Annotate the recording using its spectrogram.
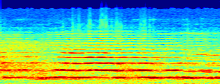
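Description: A high voice holding one long, steady sung note with a slight waver, in the melodic style of Islamic devotional chanting.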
